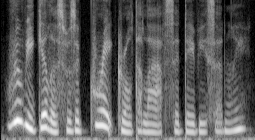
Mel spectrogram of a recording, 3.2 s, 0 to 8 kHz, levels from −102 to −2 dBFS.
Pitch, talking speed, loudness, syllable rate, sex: 225 Hz, 205 wpm, -18 LUFS, 5.3 syllables/s, female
